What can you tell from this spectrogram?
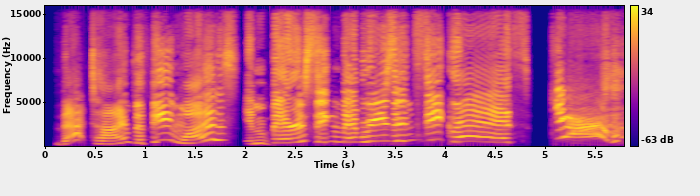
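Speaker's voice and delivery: high, squealing cheerleader voice; bubbly cutesy glee. Acted. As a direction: cheer them on like a giddy quiz host. Cheery quiz host voice.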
